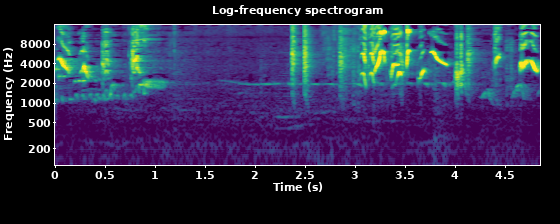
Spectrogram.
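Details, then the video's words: White-rumped shama singing in the 'rít thuốc lào' (water-pipe drag) style: bursts of loud, varied whistles and buzzy high notes, a long thin steady tone through the middle, then rapid sharp warbled phrases resuming toward the end. "chòe lửa đuôi tôm hót rít thuốc lào"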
